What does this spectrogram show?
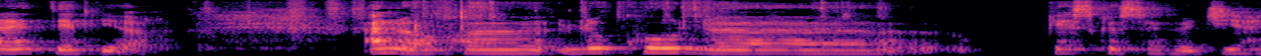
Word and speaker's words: khôl: à l'intérieur alors le col qu'est-ce que ça veut dire exactement alors ça s'écrit kho circonflexe l et en réalité ça se ça se prononce cool veut dire noir en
